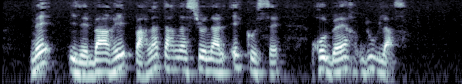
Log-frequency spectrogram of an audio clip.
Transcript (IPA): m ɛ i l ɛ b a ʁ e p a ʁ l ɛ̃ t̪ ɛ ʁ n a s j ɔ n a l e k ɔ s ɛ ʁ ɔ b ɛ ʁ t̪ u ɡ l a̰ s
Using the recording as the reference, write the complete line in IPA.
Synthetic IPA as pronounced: m ɛ i l ɛ b a ʁ e p a ʁ l ɛ̃ t̪ ɛ ʁ n a s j ɔ n a l e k ɔ s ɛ ʁ ɔ b ɛ ʁ d̪ u ɡ l a̰ s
